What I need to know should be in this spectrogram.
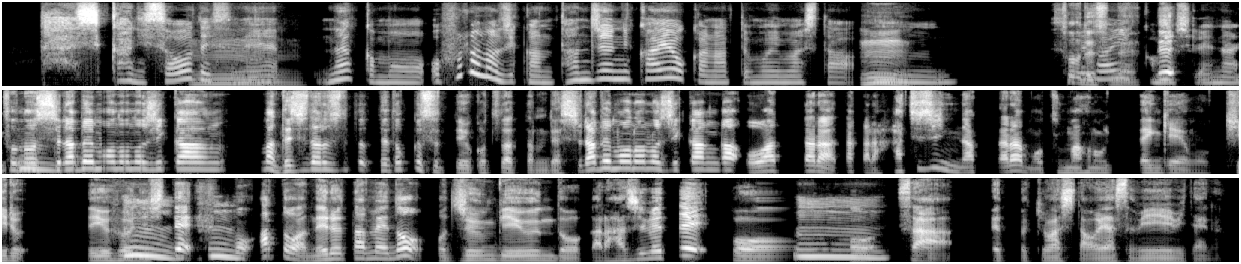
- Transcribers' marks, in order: none
- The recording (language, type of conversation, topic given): Japanese, advice, 寝る前の画面時間を減らすために、夜のデジタルデトックスの習慣をどう始めればよいですか？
